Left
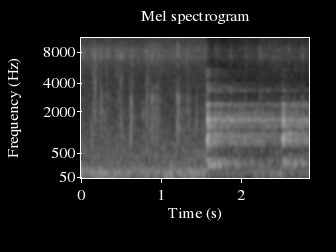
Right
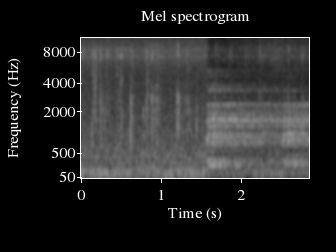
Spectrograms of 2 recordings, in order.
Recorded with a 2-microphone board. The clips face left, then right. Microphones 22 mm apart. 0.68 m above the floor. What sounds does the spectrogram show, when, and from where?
1.6 s ticking: 65° left (ahead or behind), 2.5 m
